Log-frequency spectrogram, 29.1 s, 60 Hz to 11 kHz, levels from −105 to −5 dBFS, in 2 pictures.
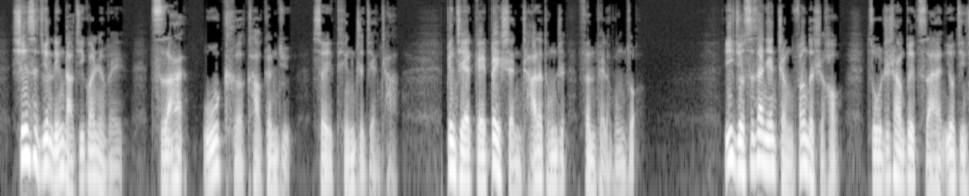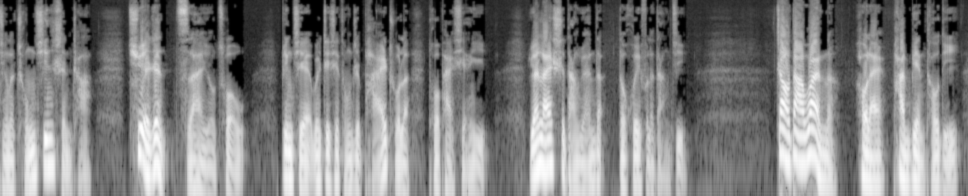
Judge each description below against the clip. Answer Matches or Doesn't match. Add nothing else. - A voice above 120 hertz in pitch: Doesn't match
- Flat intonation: Doesn't match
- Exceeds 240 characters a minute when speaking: Doesn't match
